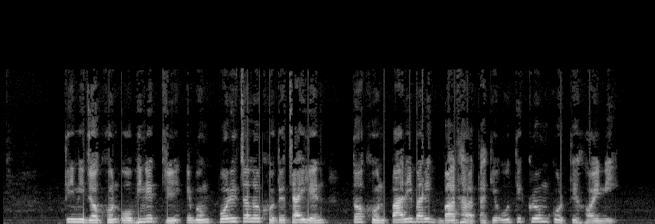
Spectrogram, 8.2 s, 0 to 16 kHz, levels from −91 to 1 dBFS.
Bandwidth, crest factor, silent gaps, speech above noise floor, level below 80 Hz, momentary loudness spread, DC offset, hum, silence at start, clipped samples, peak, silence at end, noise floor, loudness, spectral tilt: 11.5 kHz; 18 dB; none; 40 dB; -56 dBFS; 9 LU; under 0.1%; none; 0.8 s; under 0.1%; -6 dBFS; 0.5 s; -63 dBFS; -23 LUFS; -7 dB/octave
